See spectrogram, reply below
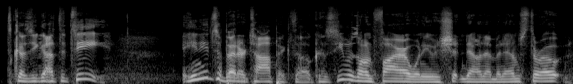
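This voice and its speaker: A man's voice: medium pitch, animated, brisk, gravelly, fairly bright tone. A man co-hosting a podcast with casual, profane, mocking commentary. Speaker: podcast co-host.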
